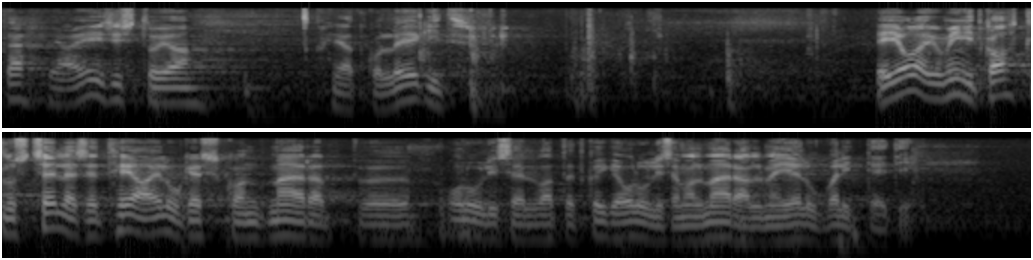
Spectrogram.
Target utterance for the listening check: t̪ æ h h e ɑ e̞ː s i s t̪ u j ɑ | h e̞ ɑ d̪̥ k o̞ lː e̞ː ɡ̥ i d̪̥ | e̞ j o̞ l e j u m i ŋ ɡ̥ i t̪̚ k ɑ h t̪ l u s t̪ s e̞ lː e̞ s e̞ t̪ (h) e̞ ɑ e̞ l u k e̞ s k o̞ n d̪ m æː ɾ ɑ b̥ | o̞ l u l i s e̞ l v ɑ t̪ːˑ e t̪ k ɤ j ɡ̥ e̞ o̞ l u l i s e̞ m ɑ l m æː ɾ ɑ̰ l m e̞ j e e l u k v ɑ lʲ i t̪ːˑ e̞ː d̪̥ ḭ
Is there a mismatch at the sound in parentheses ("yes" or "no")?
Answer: no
